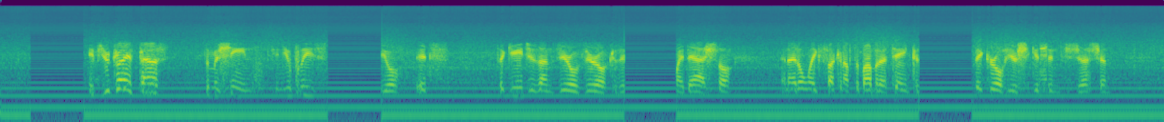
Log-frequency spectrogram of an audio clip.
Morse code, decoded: none

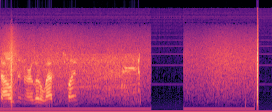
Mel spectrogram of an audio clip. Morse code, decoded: none

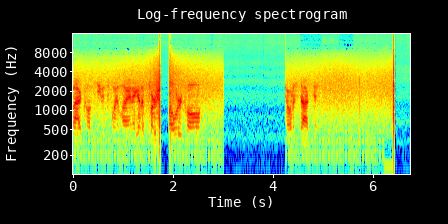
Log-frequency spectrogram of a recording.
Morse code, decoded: none

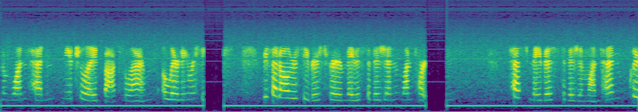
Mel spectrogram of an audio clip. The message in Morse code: none

